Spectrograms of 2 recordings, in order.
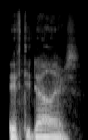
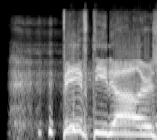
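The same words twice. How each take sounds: First: It is said in a soft, seductive voice. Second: It is said in a loud, angry voice. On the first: The speaker calls it wrong. "you're going with a sexual voice" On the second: The speaker calls it right. "You need to be angry"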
